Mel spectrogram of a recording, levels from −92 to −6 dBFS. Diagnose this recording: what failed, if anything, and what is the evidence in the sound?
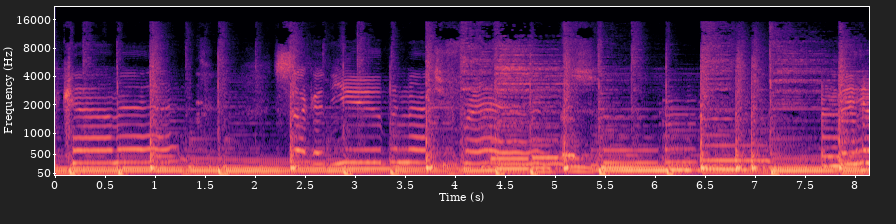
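Nothing in the recording points to a failure at any stage of the chain. There is no audible event here that calls for a diagnosis.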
